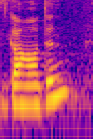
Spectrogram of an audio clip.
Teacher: it's got a strong first syllable and a weak second syllable because we put all the stress on the gar part of garden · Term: strong weak pattern, strong, weak pattern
